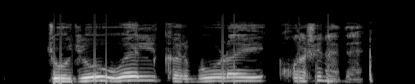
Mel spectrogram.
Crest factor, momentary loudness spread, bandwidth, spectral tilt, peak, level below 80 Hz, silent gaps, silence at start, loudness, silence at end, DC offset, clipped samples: 14 dB; 19 LU; 8.6 kHz; -6.5 dB/octave; -4 dBFS; -48 dBFS; 2.68-2.79 s; 0.5 s; -19 LUFS; 0.45 s; under 0.1%; under 0.1%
